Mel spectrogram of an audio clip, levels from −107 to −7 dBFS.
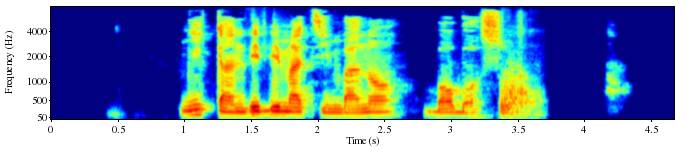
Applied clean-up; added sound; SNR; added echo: neural mask model Resemble Enhance denoiser.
